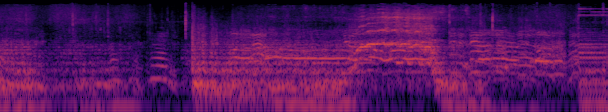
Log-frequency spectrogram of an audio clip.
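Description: Fire roars and crackles.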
